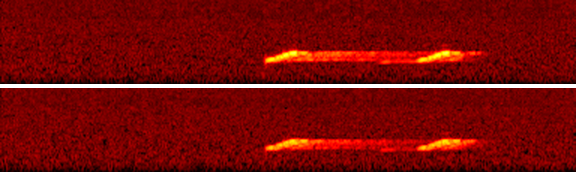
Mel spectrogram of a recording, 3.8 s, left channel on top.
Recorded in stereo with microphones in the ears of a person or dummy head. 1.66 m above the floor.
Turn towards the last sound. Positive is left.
turn(degrees=40)  # may be behind; listen again after turning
